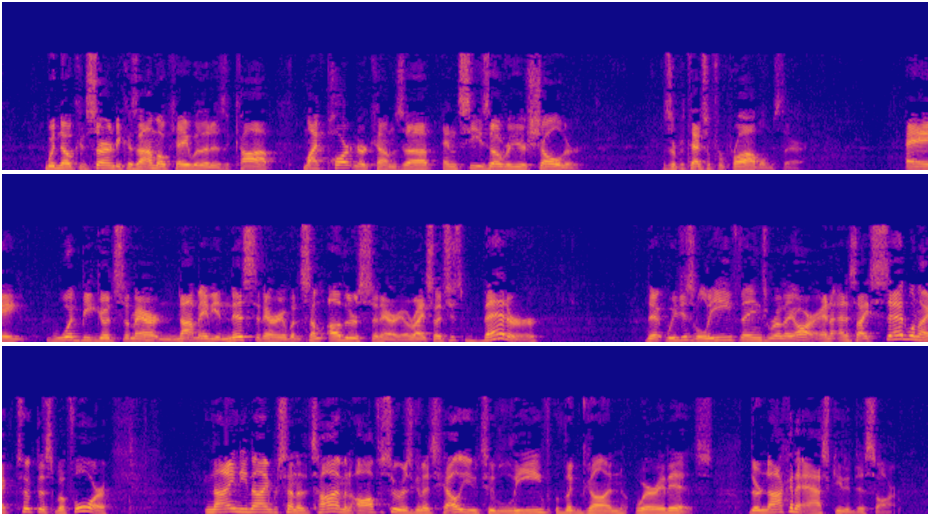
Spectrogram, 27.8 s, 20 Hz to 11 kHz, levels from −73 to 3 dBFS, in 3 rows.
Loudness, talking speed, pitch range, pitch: -20 LUFS, 195 wpm, 140-170 Hz, 155 Hz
